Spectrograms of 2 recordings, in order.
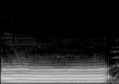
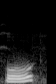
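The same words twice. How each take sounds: First: The vowel is held about three times longer. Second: The vowel is held only briefly. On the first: "तीन गुना समय लेना पड़ता है" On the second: "ह्रस्व स्वर"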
